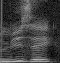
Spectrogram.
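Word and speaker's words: musée: of times before that pushing that egg over the e gives it an a y pronunciation so le musee the museum okay le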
